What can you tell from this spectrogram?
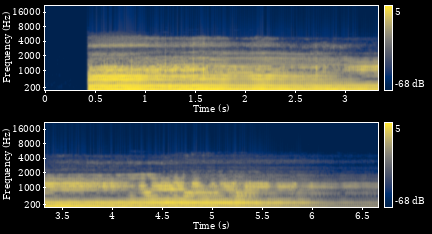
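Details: Participant five's sustained vowel recorded before LSVT voice therapy, described as a little gravelly; dysphonia.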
